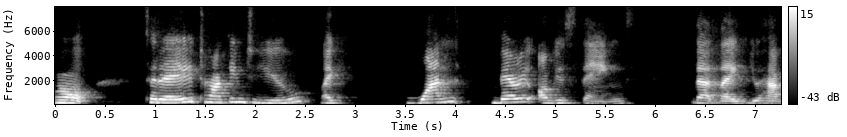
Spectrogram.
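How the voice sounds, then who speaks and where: This woman talks at a very slow pace. Her tone is bright and sharp, with lively intonation. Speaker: podcast host. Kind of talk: interview.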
